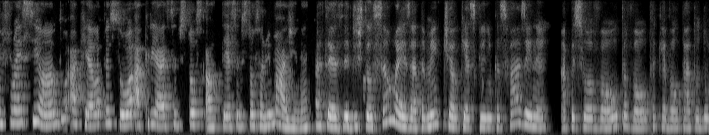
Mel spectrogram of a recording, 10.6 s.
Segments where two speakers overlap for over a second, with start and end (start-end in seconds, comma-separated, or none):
none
